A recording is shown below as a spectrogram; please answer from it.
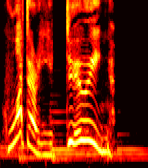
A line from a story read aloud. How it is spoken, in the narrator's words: Scrooge growled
